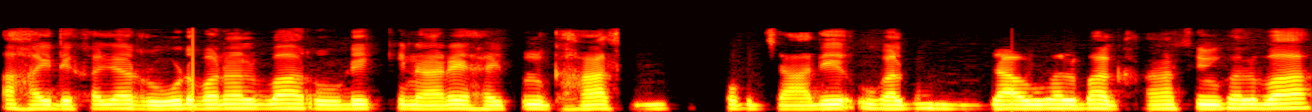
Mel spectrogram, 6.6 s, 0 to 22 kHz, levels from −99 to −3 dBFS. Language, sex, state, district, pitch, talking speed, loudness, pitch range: Bhojpuri, male, Uttar Pradesh, Gorakhpur, 140 Hz, 200 wpm, -17 LUFS, 135-145 Hz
